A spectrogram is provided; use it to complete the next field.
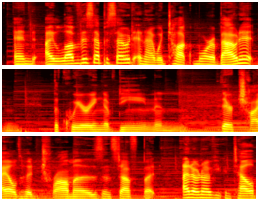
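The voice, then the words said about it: Scratchy, hoarse, fading voice. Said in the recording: “my voice is kind of like scraggly tonight ... I've been talking too much in the last couple days, and I'm just losing my voice ... it doesn't hurt, it's just scratchy sounding”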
